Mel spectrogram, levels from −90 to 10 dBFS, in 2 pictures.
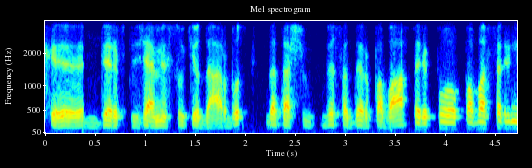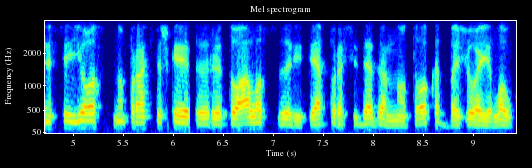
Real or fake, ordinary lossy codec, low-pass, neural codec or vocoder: real; Opus, 16 kbps; 3.6 kHz; none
